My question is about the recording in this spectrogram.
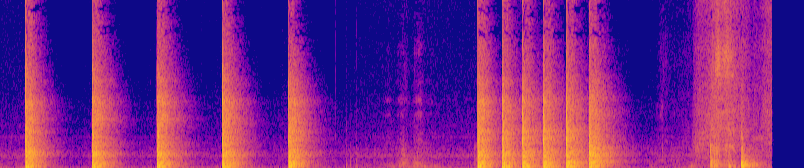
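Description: Sharp knocks: five evenly spaced, about two-thirds of a second apart, then a quick run of about eight.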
